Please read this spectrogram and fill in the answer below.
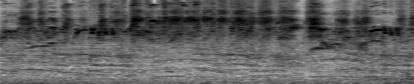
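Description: Small birds chirping continuously: a dense run of short, high-pitched chirps and little rising tweets.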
